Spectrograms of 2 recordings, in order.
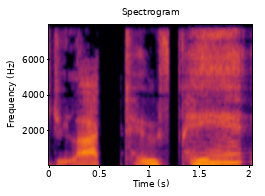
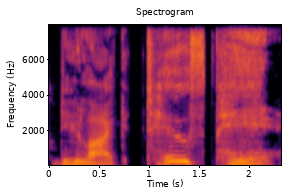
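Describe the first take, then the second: First: Slow, odd trucker voice with rising ask; drawn-out creepy stranger asking; a stranger at the pump, slowly and oddly offering. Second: Slower, falling creepy repeat; creepy trucker repeating. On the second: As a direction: repeat it slowly, flatly insistent. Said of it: "the guy goes again". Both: Retold or imitated.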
